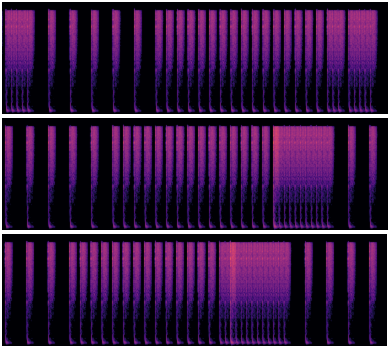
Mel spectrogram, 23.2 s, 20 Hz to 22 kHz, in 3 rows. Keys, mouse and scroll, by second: 0.8 right click, 1.4 right click, 2.0 click, 3.2 right click, 3.9 click, 5.6 click, 6.3 right click, 6.6 click, 10.2 click, 11.6 click, 12.7 click, 14.1 right click, 15.3 click, 16.0 click, 17.7 click, 21.0 right click, 21.6 right click, 22.1 right click.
